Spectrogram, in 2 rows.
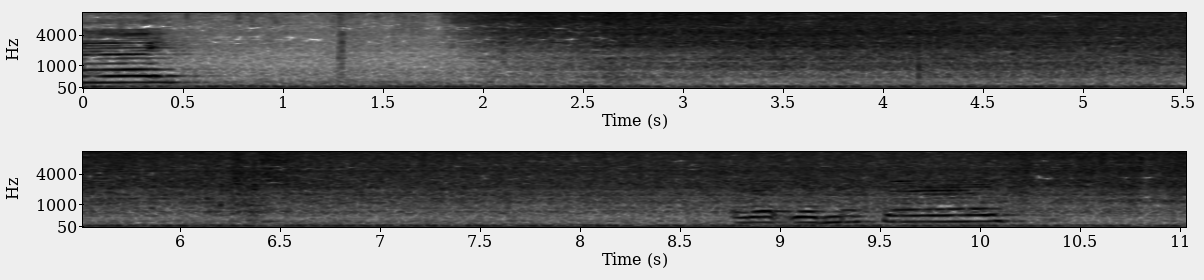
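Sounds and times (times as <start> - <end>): vegetables sizzling in hot oil: 0.1 - 11.0.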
